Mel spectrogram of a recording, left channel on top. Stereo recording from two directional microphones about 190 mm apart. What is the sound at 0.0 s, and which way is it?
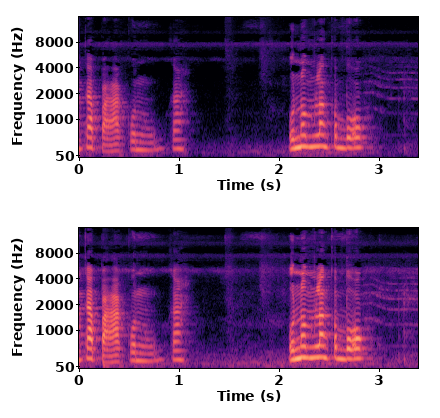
A woman's voice, 10° left (ahead or behind).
